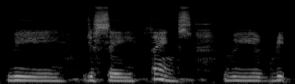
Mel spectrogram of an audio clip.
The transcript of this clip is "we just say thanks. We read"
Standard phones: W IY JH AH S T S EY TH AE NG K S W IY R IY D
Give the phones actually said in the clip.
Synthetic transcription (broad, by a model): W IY JH AH S T S EY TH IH NG S W IY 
